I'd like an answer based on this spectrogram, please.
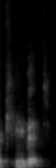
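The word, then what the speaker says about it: Khaibit: How do you pronounce it? Kaibit or Kabit? The Kaibit? The Kaibit, okay.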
